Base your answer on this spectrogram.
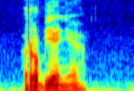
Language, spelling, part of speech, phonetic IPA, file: Polish, robienie, noun, [rɔˈbʲjɛ̇̃ɲɛ], Pl-robienie.ogg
